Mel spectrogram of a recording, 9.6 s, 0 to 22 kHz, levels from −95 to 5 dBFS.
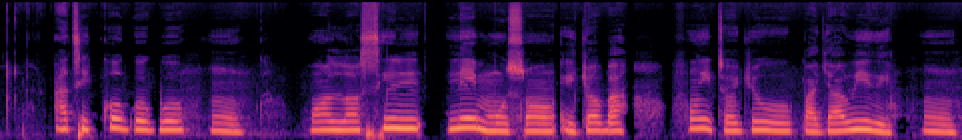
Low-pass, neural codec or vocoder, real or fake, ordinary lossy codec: none; none; real; none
